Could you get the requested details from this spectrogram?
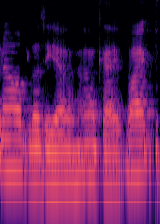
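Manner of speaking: low, soft, deflated "oh bloody hell"; resigned sigh. Retold or imitated. To herself in a prep crisis, low and soft. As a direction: mutter it low like giving up. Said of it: "by me having these moments going".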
